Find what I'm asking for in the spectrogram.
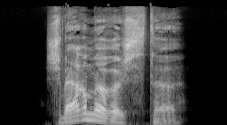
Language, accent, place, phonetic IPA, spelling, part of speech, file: German, Germany, Berlin, [ˈʃvɛʁməʁɪʃstə], schwärmerischste, adjective, De-schwärmerischste.ogg
- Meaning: inflection of schwärmerisch: 1. strong/mixed nominative/accusative feminine singular superlative degree 2. strong nominative/accusative plural superlative degree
